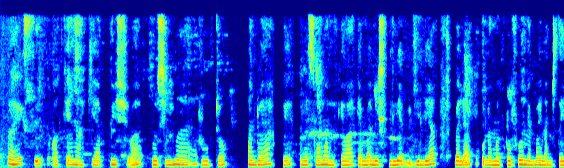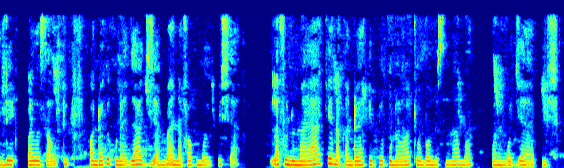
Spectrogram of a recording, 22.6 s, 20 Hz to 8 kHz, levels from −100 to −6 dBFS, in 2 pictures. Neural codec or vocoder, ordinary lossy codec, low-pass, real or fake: none; MP3, 48 kbps; 7.2 kHz; real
